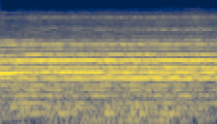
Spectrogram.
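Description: A male singer holds one long, steady note in an operatic style over the song's backing music.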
